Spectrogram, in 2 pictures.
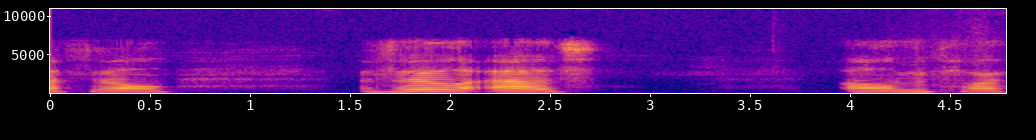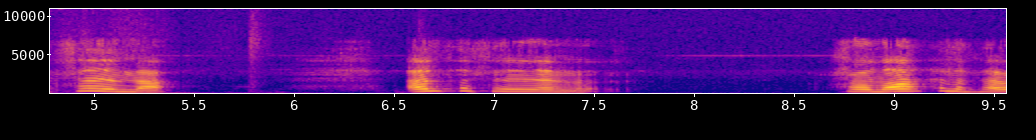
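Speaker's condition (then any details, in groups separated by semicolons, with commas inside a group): Tongue cancer surgery; most of tongue removed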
